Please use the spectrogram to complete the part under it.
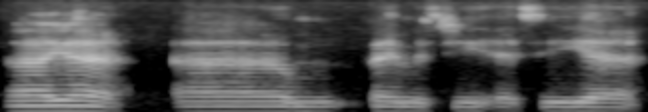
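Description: A man's voice: medium pitch, completely flat delivery, slow pace, a bit bright, highs cut off. A man with a London roadman accent hosting a casual football chat, slangy and often repeating his phrases. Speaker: football show host. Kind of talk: casual banter.

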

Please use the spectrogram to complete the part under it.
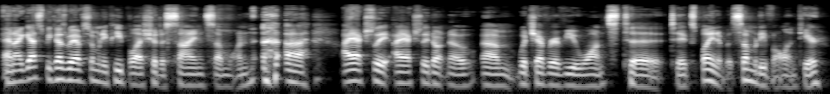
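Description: A man's voice: on the low side, fast talker. A man hosting a podcast, introducing guests and leading the talk in a casual way. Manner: friendly, leads the talk. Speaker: host.

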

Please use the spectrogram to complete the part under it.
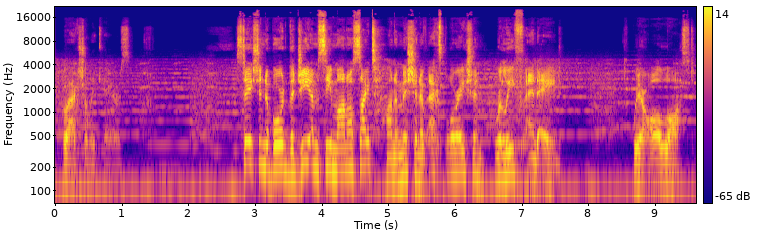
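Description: A man's voice: medium pitch, close to an everyday voice. An actor playing an embattled, despairing male starship commander in a sci-fi audio drama.

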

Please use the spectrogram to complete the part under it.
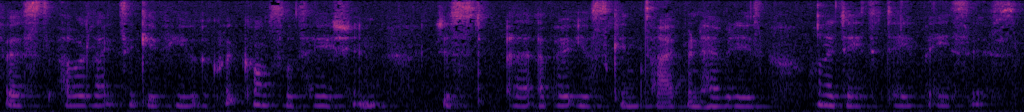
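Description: A woman whispering gently as a spa beauty therapist in an ASMR roleplay, slow and soft with little fillers. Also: a little high, monotone. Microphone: close sensitive mic. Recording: hissy close mic.

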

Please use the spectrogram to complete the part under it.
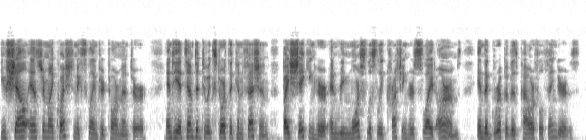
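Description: A man's voice: mid-range voice, normal speed, darkish tone, lo-fi sound. Man reading a classic novel aloud. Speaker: audiobook reader. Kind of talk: scripted narration.

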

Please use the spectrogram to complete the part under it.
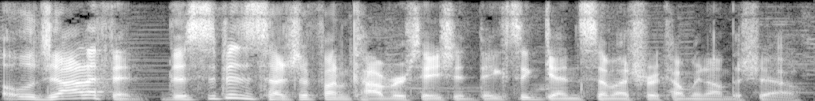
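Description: A man's voice: mid-range voice, animated, quick pace, fairly bright tone. A man hosting a podcast interview, enthusiastic and effusive with thanks. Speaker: podcast host.

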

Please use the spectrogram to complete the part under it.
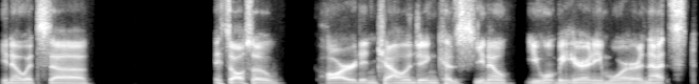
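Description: A man's voice: low voice, level tone, a little slow, no room sound. A middle-aged man, a podcast co-host chatting casually in an encouraging way. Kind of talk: casual chat.

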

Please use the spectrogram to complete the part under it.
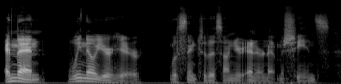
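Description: A man's voice: low-pitched, lively intonation, fast, bright, forceful tone, dry recording. A man co-hosting a podcast, chatting casually with dry, teasing humor. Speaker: podcast co-host. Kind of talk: casual banter.

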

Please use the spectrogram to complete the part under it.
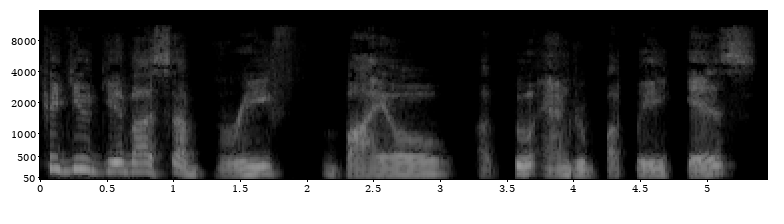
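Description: This man's voice is mid-range and animated, and he takes his time, captured in a dry recording. As host of a casual podcast interview, he poses questions in a warm, conversational style.

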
